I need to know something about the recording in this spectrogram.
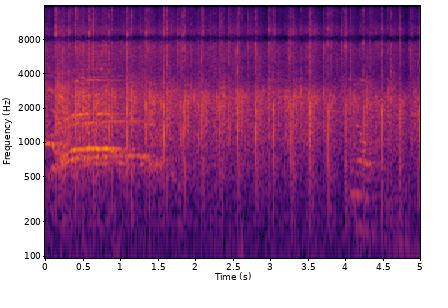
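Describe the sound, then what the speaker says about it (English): An audience at a storytelling show applauds the performers in a steady, sustained round of clapping, loud at first and gradually softening, with a brief voice over the opening. "So just give everybody a round of applause."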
